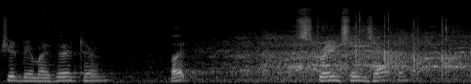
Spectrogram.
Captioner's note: applause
